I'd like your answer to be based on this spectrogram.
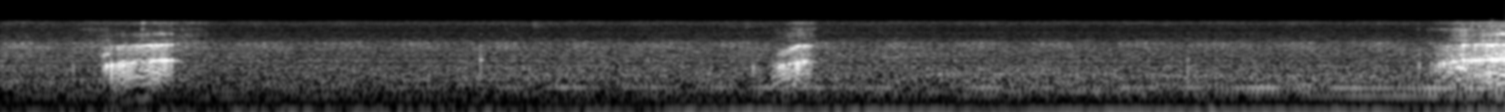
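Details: Funny snoring that sounds like a frog: short, harsh, croaking snores recurring every few seconds against steady background noise.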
